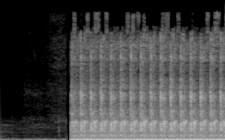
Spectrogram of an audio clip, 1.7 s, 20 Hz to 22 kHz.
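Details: Wacker Neuson 803 / Cat 300.9 mini excavator diesel, bought as-is, glow plugs suspected: engine catches and settles into loud hard knocking idle, barely smoking; owner knows it's fuel knock but unsure if it should be that noisy.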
